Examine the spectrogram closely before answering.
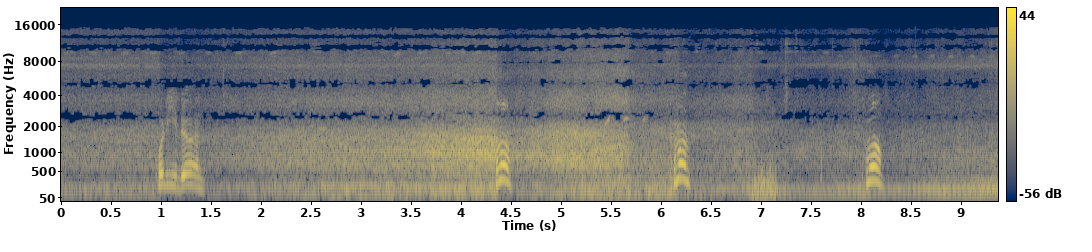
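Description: A dog yelps a few times nearby.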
